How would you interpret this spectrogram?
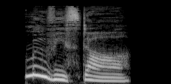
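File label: "movie star", British English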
